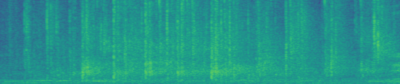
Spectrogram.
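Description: A small seated audience applauding: scattered, irregular hand claps with faint voices beneath.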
